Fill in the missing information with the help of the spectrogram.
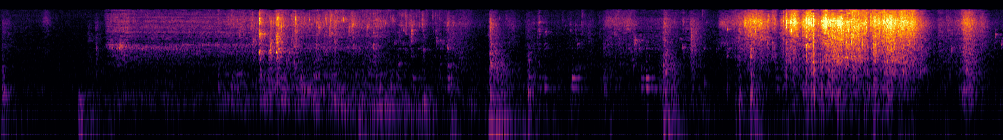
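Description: Baking paper rustling and crinkling as it is handled and pulled off a wooden worktop, loudest near the end.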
